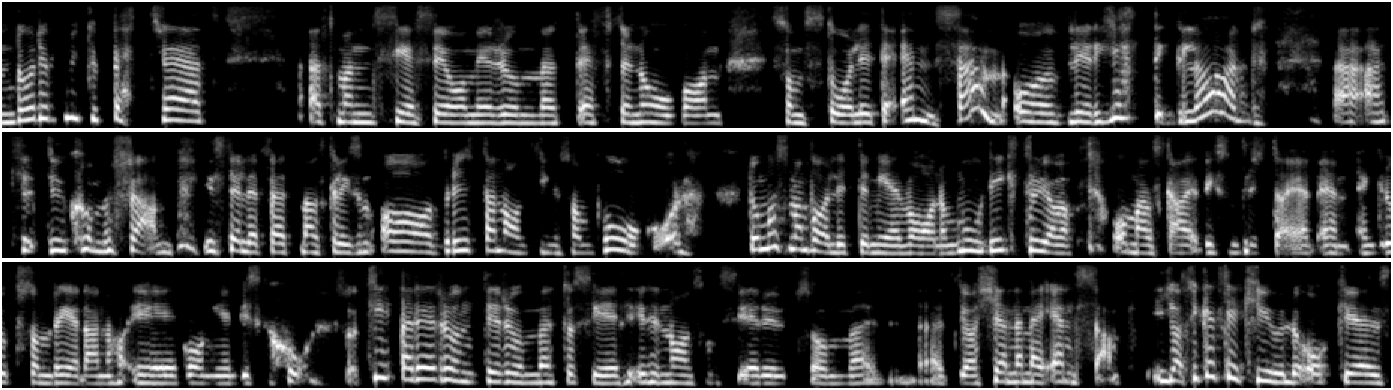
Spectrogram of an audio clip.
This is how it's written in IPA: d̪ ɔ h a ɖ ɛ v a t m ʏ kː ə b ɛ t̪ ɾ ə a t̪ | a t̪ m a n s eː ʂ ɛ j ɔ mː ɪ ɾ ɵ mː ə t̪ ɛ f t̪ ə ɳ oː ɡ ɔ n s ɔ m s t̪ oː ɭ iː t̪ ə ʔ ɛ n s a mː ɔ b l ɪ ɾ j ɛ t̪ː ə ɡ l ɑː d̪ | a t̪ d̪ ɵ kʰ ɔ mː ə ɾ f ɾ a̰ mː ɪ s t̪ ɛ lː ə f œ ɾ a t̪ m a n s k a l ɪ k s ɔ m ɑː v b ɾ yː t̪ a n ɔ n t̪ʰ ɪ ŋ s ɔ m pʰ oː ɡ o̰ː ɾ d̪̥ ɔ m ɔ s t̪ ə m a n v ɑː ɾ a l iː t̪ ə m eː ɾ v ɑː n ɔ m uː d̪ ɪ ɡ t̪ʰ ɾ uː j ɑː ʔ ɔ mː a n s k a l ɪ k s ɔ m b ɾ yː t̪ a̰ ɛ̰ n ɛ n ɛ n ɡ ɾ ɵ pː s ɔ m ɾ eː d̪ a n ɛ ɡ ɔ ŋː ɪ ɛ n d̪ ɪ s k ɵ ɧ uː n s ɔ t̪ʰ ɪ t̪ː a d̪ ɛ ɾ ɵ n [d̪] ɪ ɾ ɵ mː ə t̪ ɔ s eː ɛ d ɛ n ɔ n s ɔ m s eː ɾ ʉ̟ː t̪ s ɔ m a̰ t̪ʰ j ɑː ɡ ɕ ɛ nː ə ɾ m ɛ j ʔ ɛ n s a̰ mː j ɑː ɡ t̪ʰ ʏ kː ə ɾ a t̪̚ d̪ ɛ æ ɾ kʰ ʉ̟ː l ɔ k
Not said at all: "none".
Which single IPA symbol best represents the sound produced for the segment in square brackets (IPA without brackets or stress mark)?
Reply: t̪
